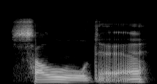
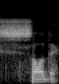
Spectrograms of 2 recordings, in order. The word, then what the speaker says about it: solder: solder notice open and solder the proper way with the l in the pronunciation solder none of this soda crap anyone who says soda is saying it wrong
